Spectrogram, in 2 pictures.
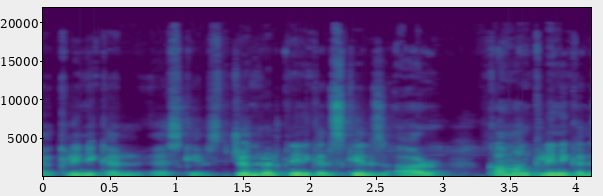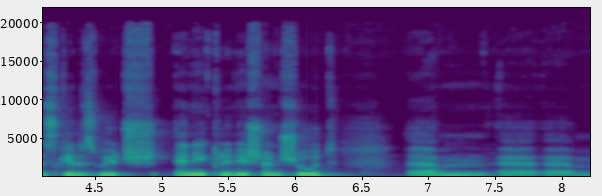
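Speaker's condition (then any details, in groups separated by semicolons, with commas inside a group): No condition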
